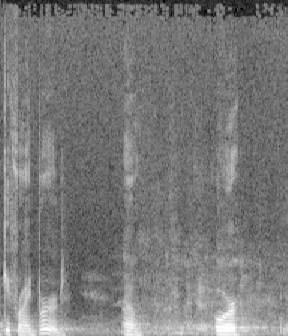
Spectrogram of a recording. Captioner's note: audience laughing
